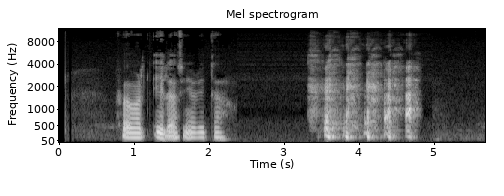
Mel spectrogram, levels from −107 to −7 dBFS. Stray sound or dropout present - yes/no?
yes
